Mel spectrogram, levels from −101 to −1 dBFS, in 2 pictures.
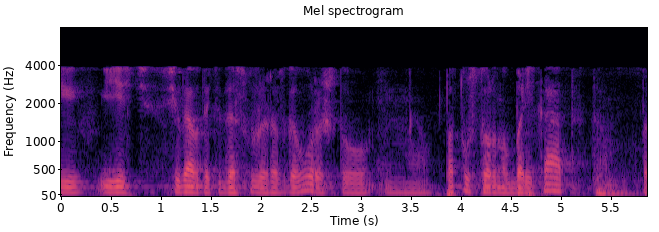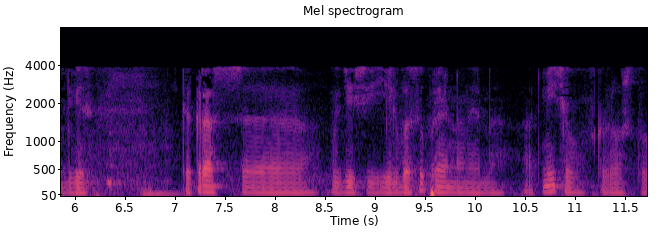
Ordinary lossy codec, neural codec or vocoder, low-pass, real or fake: AAC, 16 kbps; none; 7.2 kHz; real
